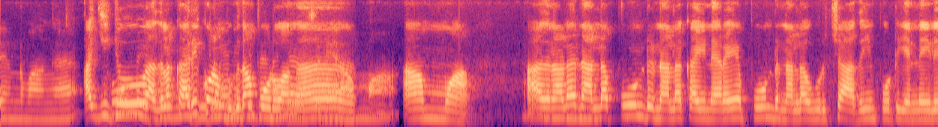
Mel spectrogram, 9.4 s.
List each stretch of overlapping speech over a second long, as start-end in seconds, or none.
1.1-3.0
